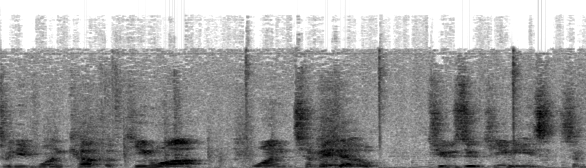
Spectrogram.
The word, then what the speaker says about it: quinoa: says here we're gonna make uh quinoa it's pronounced quinoa it's a pseudo grain from south america it's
